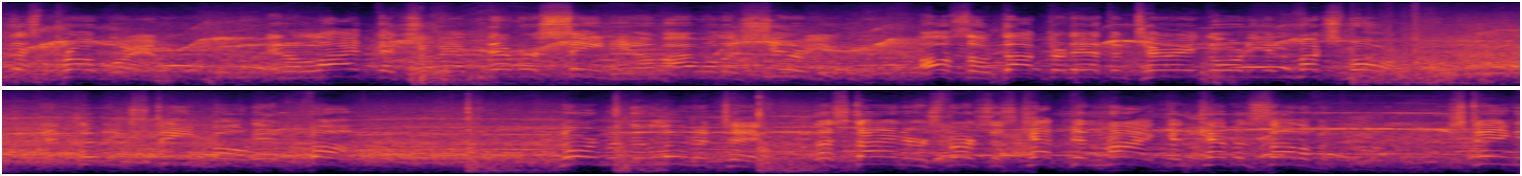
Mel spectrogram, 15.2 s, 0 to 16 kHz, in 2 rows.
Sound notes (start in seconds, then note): 8.3 crowd cheering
